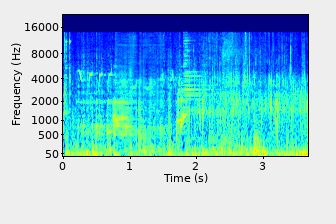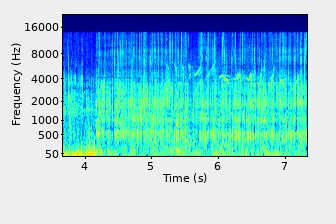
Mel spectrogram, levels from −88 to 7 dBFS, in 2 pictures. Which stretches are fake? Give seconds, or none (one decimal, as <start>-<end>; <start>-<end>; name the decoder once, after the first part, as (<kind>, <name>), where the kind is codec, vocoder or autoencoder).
0.8-1.5 (vocoder, BigVGAN v2)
